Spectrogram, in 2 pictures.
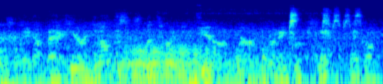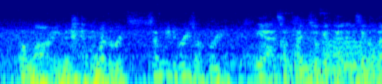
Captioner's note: begins growling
